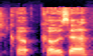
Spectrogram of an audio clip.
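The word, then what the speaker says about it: Xhosa: I mean she's she's coza which you you pronounce like you know mozza that's that's the way you say it.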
